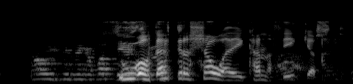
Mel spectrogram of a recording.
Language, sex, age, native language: Icelandic, male, 13, Icelandic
